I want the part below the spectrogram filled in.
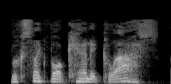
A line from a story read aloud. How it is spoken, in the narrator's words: I muttered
